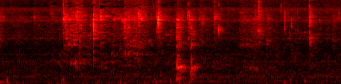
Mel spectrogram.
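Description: Eating sounds of a person chewing masala dosa: short wet clicks and smacks from the mouth, with a louder smack a little past halfway.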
